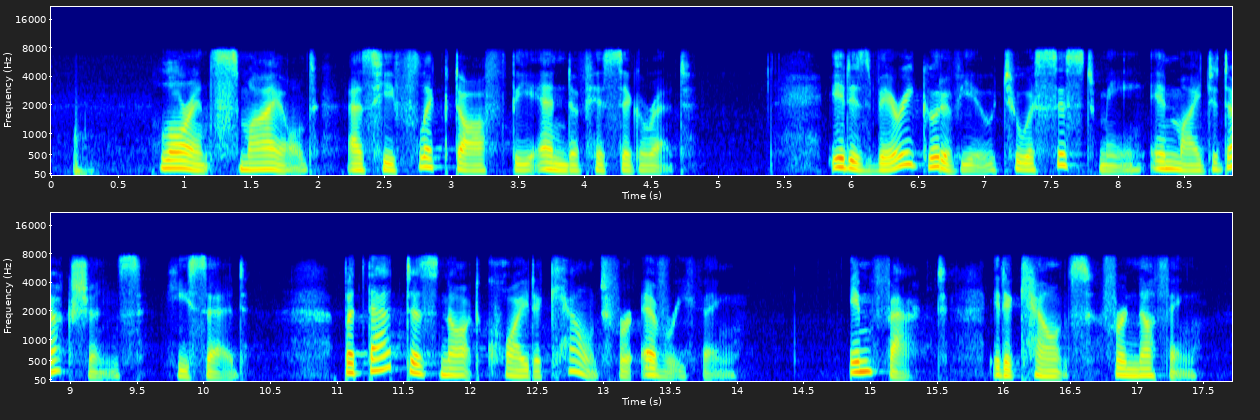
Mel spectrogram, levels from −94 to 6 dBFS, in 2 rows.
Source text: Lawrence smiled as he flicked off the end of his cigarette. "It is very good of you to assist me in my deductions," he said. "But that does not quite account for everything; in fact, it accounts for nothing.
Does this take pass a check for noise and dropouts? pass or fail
fail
